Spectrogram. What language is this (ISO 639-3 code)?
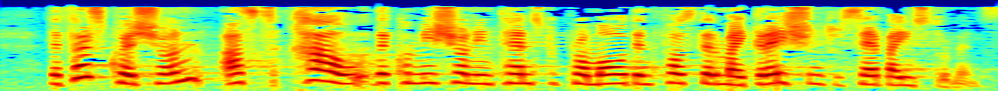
eng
